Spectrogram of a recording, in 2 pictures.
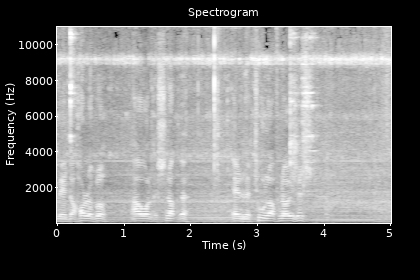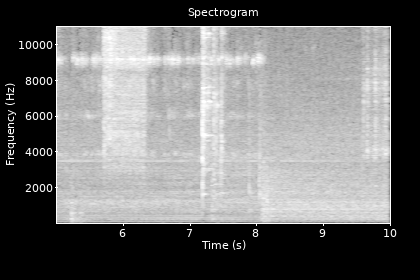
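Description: A metal lathe hums steadily as it runs.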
